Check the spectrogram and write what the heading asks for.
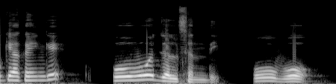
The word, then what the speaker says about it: Foveaux: पोवो उच्चारण इसका ऐसा होता है, इसकी स्पेलिंग अगर आप देखेंगे FOVEAUX है।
